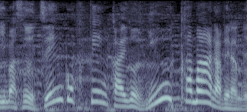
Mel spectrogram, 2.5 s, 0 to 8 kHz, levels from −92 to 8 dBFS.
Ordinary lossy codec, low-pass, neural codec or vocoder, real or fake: none; none; codec, 16 kHz, 4 kbps, FreqCodec, larger model; fake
